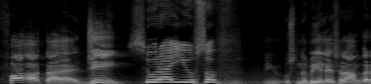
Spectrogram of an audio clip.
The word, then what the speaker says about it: یوسف: اچھا بچوں، اس کو بعض لوگ یوسف پڑھتے ہیں، سین کے اوپر زبر پڑھتے ہیں، تو یہ درست تلفظ نہیں ہے، اس کی درست پروناؤنسیشن کیا ہے؟ سین کے اوپر پیش کے ساتھ یوسف۔ کیا ہے؟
